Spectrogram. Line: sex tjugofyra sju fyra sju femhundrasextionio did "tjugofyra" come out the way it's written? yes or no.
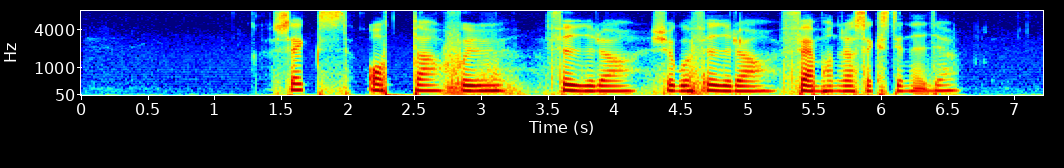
no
